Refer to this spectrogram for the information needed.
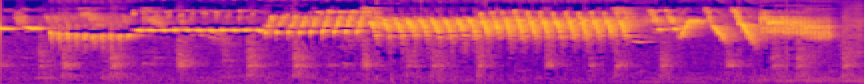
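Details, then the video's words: Prize-winning contest canary singing while set out to sunbathe: a loud, rapid song of high rolling trills and chirps, with fast repeated notes, long sustained trilled stretches and sweeping whistles. "SUARA KENARI MASTER JUARA KONTES SAAT JEMUR"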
